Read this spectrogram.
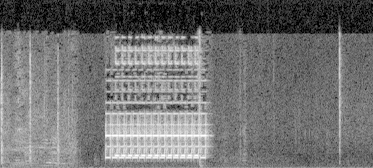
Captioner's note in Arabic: هاتف RlNGlNG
